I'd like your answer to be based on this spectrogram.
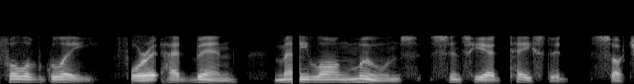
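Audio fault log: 1.28–1.32 s, 2.92–3.00 s, 5.72–5.76 s: packet loss filled with silence. Gaps of 40, 80 and 40 ms, which fits lost 20 ms packets, chop the speech with hard edges. On the waveform they show as flat, near-silent stretches, and on the spectrogram as blank vertical strips.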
